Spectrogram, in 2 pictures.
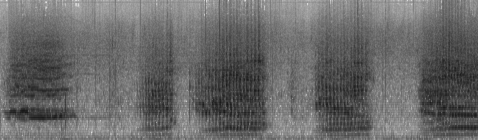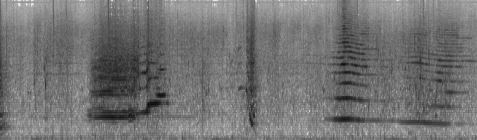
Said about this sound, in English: This is a Hawaiian humpback song. Because this whale was in shallower water, the booming echoes of the deep are less apparent.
